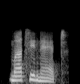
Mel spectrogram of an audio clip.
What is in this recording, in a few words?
"martinet", Indian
